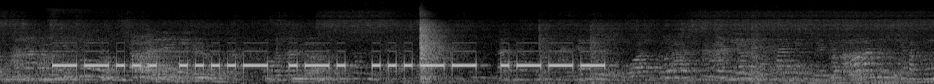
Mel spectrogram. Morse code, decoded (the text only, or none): 74R3J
